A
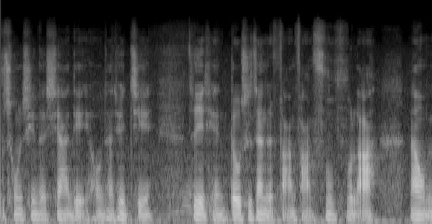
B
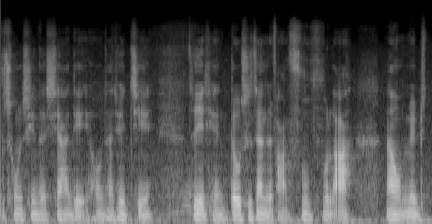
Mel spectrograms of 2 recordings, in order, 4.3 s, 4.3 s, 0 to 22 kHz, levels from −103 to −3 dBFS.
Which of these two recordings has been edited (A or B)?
B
